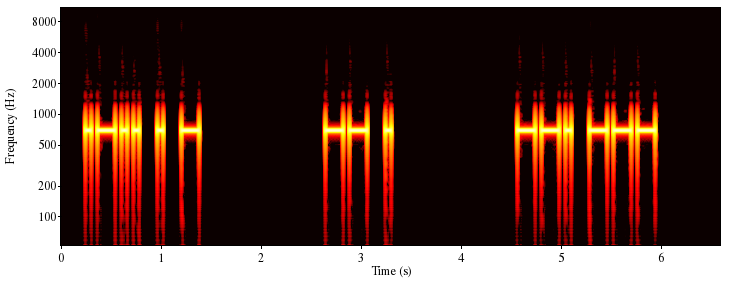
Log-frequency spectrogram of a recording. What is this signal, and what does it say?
Morse code, heard as a keyed tone, about 20 wpm, 700 Hz. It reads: LET ME GO
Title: 3x Word-Spacing - Sentences from Top 300 Words - 20wpm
